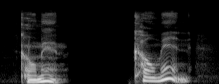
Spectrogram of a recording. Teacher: Come. And the next word is in, so we link the M to the I.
